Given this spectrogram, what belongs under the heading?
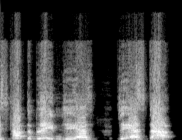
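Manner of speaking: high, loud, half-crying plea; mock frantic shout. Imitating Kadar begging GS to stop, high shouting. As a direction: shout it like someone is bleeding out. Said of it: "Kadar say".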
